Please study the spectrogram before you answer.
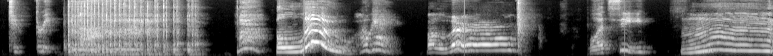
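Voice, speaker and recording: A woman with a very high-pitched, slightly bright voice hosts a live story time for children. She reads and sings in a playful, exaggerated sing-song style, speaking straight to the young kids and asking them questions.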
